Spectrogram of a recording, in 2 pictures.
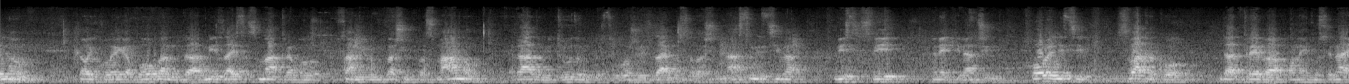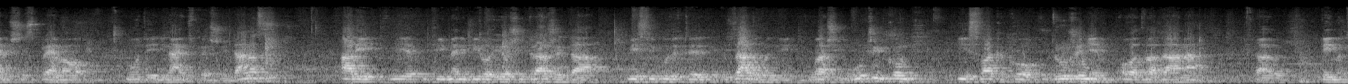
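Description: Hard clipping runs through the whole clip. The signal is driven about 13 dB too hot, so peaks are cut flat. A small share of samples is affected, and loud moments turn harsh and fuzzy.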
